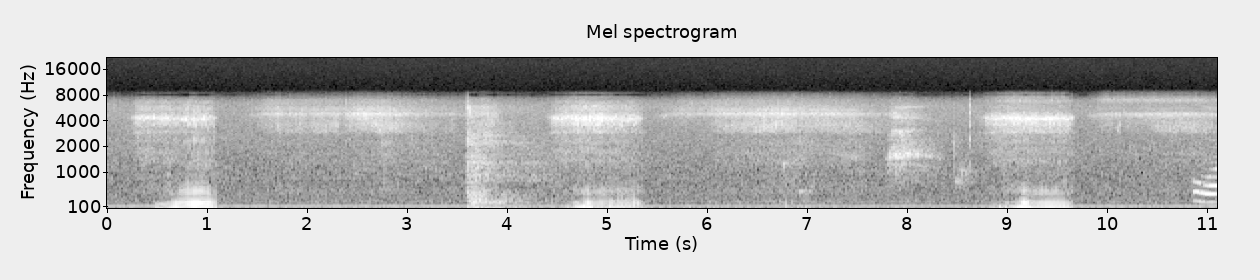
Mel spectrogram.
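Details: Deep, rattling snores on each breath, about 14 a minute, from Diesel, a dog asleep on a couch; snoring.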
